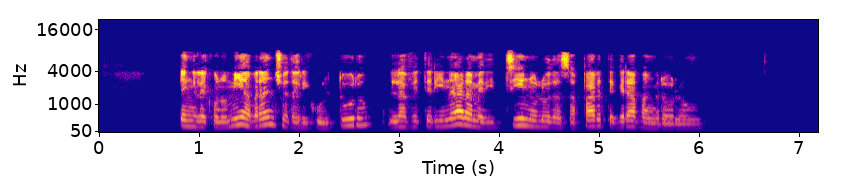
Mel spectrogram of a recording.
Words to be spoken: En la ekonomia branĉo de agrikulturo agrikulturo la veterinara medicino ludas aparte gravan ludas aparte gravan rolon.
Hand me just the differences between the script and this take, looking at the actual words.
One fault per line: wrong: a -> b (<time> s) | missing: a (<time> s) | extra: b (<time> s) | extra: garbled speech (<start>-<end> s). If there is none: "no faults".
missing: agrikulturo (2.7 s)
missing: ludas aparte gravan (5.6 s)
